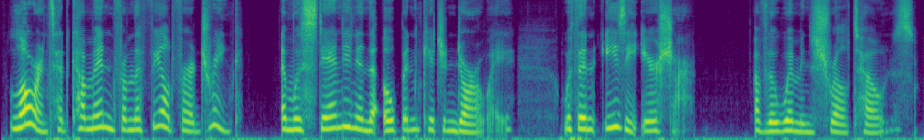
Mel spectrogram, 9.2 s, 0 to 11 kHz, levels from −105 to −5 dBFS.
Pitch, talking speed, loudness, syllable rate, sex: 245 Hz, 170 wpm, -21 LUFS, 5.1 syllables/s, female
